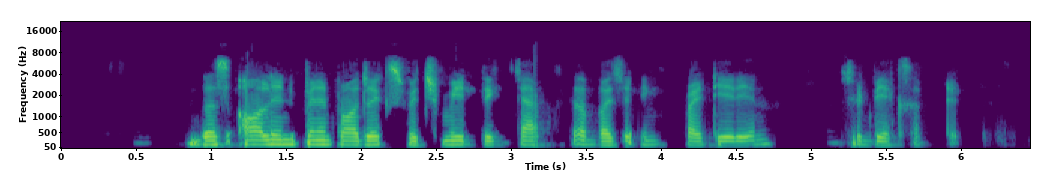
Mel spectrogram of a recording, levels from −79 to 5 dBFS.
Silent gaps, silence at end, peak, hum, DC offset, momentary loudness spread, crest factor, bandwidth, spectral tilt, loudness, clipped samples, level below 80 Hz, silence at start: 4.06-4.15 s, 4.81-4.95 s, 5.82-5.88 s; 0.5 s; 0 dBFS; none; under 0.1%; 15 LU; 18 dB; 7.4 kHz; -5 dB/octave; -16 LUFS; under 0.1%; -50 dBFS; 0.85 s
